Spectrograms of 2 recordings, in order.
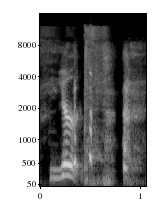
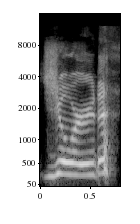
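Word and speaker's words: Jörð: I would say no, it is spelled with a J. It is Jord, but it's pronounced Jörth.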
